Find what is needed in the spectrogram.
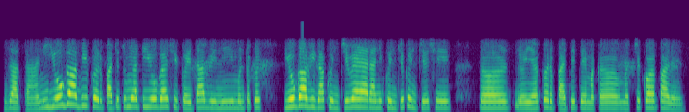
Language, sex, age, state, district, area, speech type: Goan Konkani, female, 30-45, Goa, Salcete, urban, conversation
